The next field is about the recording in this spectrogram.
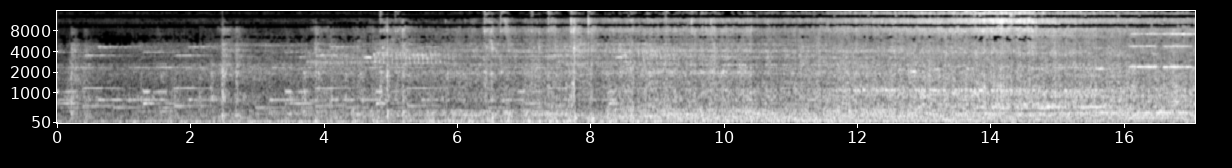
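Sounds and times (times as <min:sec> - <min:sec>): train wheels rumbling: 0:00.0 - 0:17.0
high brake squeal: 0:15.5 - 0:17.0.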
